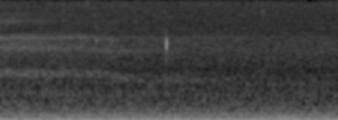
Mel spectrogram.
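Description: A steady, deep diesel rumble of trucks idling in a truck stop parking lot, waiting for another truck to get out of their way; a constant low drone with a faint engine hum layered on top and no voices.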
